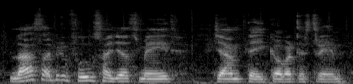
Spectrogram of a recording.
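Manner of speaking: normal talking voice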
